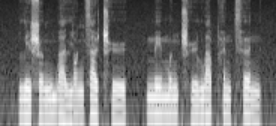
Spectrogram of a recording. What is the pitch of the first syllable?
low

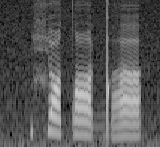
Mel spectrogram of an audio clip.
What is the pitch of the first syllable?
falling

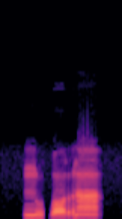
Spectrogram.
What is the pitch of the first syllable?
low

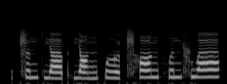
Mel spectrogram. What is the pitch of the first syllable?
high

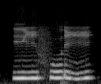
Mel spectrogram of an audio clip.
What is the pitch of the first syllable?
high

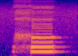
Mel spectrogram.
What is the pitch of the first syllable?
high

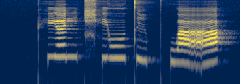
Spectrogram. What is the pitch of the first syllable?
high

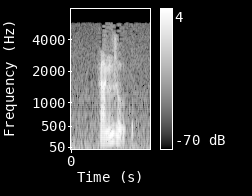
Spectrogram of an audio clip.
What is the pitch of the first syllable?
rising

